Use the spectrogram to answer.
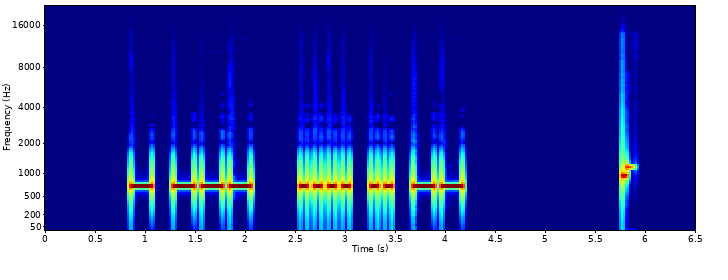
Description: Morse code, heard as a keyed tone, about 17 wpm, 700 Hz. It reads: TO HIM
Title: Sets of 2 Words 17wpm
